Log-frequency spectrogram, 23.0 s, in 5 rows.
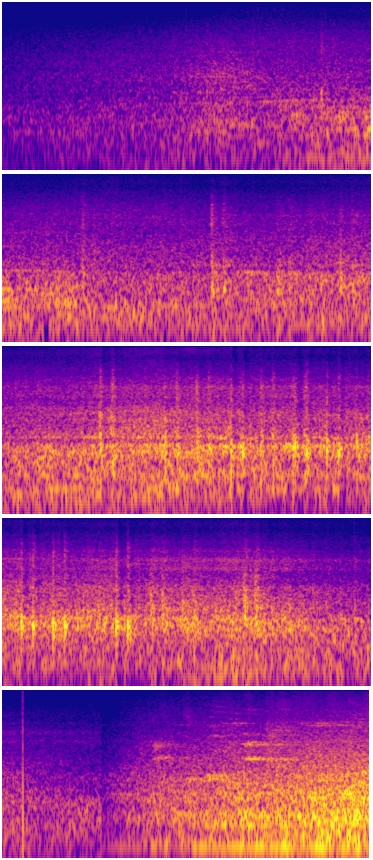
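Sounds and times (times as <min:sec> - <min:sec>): electric train running past: 0:00.1 - 0:23.0
wheels clacking over rails: 0:06.8 - 0:18.7.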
